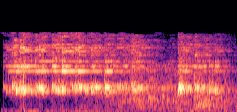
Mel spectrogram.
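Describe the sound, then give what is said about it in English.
Tinkling bells ring far away in the distance, over and over in a loose, uneven rhythm, their bright metallic tones overlapping at a steady moderate level, with a sharper clang near the end and no voices. “Far away in the distance... we hear the tinkle of the bells.”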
